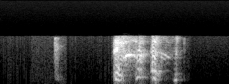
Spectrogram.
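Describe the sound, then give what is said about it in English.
Coughing from a dry throat: one faint short burst, then after a pause a louder cluster of three quick, rough coughs that trail off. “Had a little dry throat there.”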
